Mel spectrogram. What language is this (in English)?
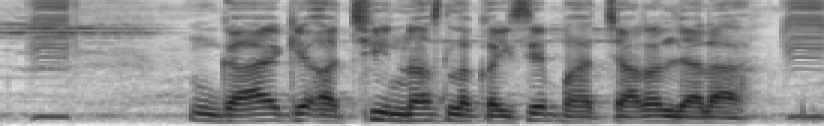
Bhojpuri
